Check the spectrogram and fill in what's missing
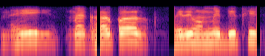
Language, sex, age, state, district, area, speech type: Hindi, male, 18-30, Uttar Pradesh, Sonbhadra, rural, conversation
